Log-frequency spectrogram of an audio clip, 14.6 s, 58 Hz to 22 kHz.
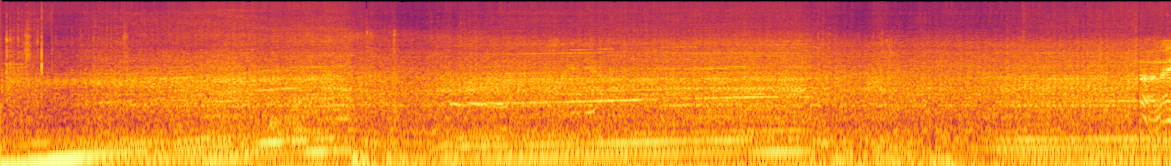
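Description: Interior road noise from a 1960 Chevrolet Impala hardtop coupe with a bench seat and column shifter, a steady low engine drone and tire rumble holding throughout as the car cruises in traffic, with a voice speaking briefly over it.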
